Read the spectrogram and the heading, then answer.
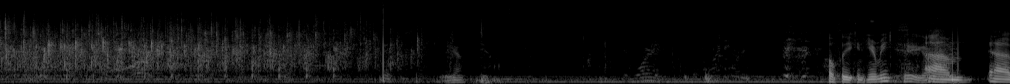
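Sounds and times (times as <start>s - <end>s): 
audience clapping: 0.0s - 4.6s
speech: 4.5s - 5.0s, 8.3s - 10.1s.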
